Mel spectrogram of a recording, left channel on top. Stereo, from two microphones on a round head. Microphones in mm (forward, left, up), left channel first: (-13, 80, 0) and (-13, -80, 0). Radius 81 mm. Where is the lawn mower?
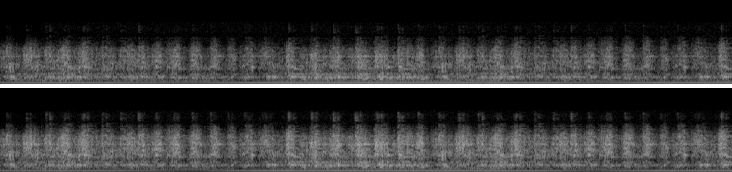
75° right (ahead or behind); by 7.3 s 55° right (ahead or behind).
